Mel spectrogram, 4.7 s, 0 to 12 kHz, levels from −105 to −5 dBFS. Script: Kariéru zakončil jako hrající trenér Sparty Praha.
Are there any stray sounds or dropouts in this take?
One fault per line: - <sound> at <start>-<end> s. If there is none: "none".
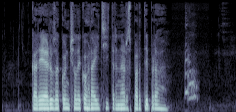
- bark at 3.7-4.0 s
